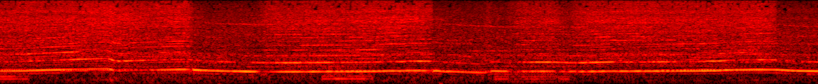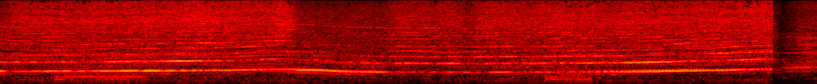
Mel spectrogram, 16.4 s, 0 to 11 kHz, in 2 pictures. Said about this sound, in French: Ce son de ce V8 hybride Ferrari qui ronronne bien au cœur de cette Haas.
